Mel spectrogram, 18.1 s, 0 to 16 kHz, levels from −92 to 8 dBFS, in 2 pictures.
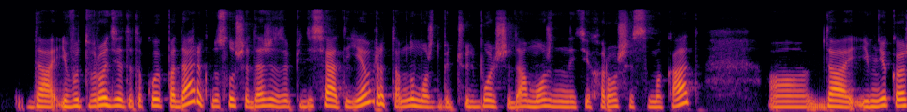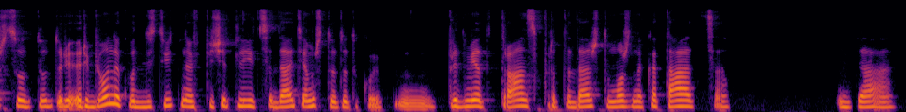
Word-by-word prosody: Да, 180 Hz, 0 st, +1 dB
и 190 Hz, -, +1 dB
вот 195 Hz, +1 st, +1 dB
вроде 215 Hz, +2 st, +5 dB
это 205 Hz, -, 0 dB
такой 210 Hz, +2 st, +1 dB
подарок, 240 Hz, -, +3 dB
но, 190 Hz, -, -1 dB
слушай, 210 Hz, -1 st, -1 dB
даже 200 Hz, +3 st, +2 dB
за 185 Hz, 0 st, -1 dB
50 195 Hz, 0 st, 0 dB
евро, 255 Hz, -, +3 dB
там, 185 Hz, -, -3 dB
ну, 215 Hz, -, +4 dB
может 180 Hz, -3 st, 0 dB
быть, 180 Hz, -2 st, -6 dB
чуть -, -, -3 dB
больше, 180 Hz, -2 st, -1 dB
да, 175 Hz, +4 st, +1 dB
можно 185 Hz, 0 st, +1 dB
найти 170 Hz, +1 st, -3 dB
хороший 185 Hz, +1 st, -3 dB
самокат. 190 Hz, -, 0 dB, 0.7 s
А, 180 Hz, 0 st, -1 dB
да, 190 Hz, -3 st, +4 dB
и 180 Hz, -, -1 dB
мне 190 Hz, +5 st, +4 dB
кажется, 210 Hz, -1 st, +1 dB
вот 185 Hz, 0 st, -3 dB
тут 190 Hz, +1 st, -3 dB
ре 195 Hz, 0 st, +3 dB
ребёнок 225 Hz, +8 st, +2 dB
вот 180 Hz, -2 st, +1 dB
действительно 190 Hz, +2 st, -2 dB
впечатлится, 200 Hz, +1 st, -3 dB
да, 180 Hz, +3 st, +1 dB
тем, 195 Hz, +1 st, 0 dB
что 180 Hz, -, -5 dB
это 175 Hz, +1 st, -3 dB
такой, -, -, -7 dB, 0.2 s
м, 100 Hz, -, -6 dB
предмет 195 Hz, -1 st, +2 dB
транспорта, 200 Hz, +1 st, -2 dB
да, 180 Hz, +3 st, +1 dB
что 190 Hz, -2 st, -7 dB
можно 180 Hz, 0 st, -1 dB
кататься. 190 Hz, -1 st, -1 dB, 1.3 s
Да. 175 Hz, -1 st, -1 dB
190 Hz, 160 wpm, -23 LUFS, 180-200 Hz, 1.3 s, вроде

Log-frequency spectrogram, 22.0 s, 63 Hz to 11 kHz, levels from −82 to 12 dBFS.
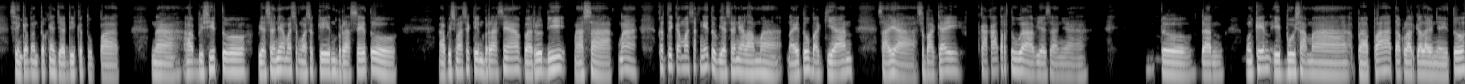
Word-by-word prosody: sehingga 130 Hz, -1 st, +1 dB
bentuknya 130 Hz, +1 st, -1 dB
jadi 125 Hz, +2 st, 0 dB
ketupat. 105 Hz, -3 st, -3 dB, 0.5 s
Nah, 115 Hz, 0 st, 0 dB
habis 130 Hz, 0 st, 0 dB
itu 140 Hz, -3 st, +2 dB, 0.2 s
biasanya 145 Hz, +4 st, +3 dB
masuk-masukin 140 Hz, -1 st, +1 dB
berasnya 125 Hz, +4 st, +2 dB
itu, 125 Hz, -6 st, +3 dB, 0.7 s
habis 130 Hz, -1 st, 0 dB
masukin 140 Hz, 0 st, +1 dB
berasnya 155 Hz, +4 st, +1 dB
baru 130 Hz, +3 st, +3 dB
dimasak, 130 Hz, -7 st, 0 dB
nah 150 Hz, -3 st, -1 dB, 0.3 s
ketika 170 Hz, +1 st, 0 dB
masaknya 170 Hz, +1 st, -1 dB
itu 160 Hz, -, +2 dB
biasanya 135 Hz, +2 st, +1 dB
lama. 125 Hz, -2 st, -1 dB
Nah 115 Hz, -, 0 dB
itu 155 Hz, +5 st, +2 dB
bagian 125 Hz, +1 st, +1 dB, 0.4 s
saya, 115 Hz, -4 st, +1 dB
sebagai 140 Hz, +4 st, -1 dB, 0.2 s
kakak 145 Hz, +2 st, -2 dB
tertua 150 Hz, -5 st, +1 dB
biasanya, 110 Hz, -2 st, -5 dB, 0.9 s
gitu, 125 Hz, -7 st, +1 dB, 0.2 s
dan 120 Hz, 0 st, +1 dB, 0.4 s
mungkin 160 Hz, +6 st, +1 dB
ibu 130 Hz, +1 st, +3 dB
sama 125 Hz, -1 st, -1 dB, 0.6 s
bapak 140 Hz, +6 st, 0 dB
atau -, -, +2 dB
keluarga 125 Hz, -1 st, +2 dB
lainnya 115 Hz, -2 st, +1 dB
itu 155 Hz, +7 st, +3 dB
130 Hz, 110 wpm, -14 LUFS, 120-145 Hz, 0.9 s, biasanya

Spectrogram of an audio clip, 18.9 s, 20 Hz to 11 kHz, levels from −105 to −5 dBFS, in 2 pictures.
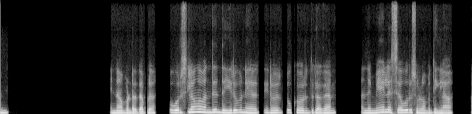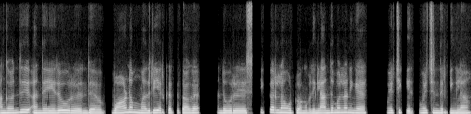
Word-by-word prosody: ம். 195 Hz, +1 st, +1 dB, 2.1 s
என்னா 175 Hz, 0 st, +3 dB
பண்ணுறது? 170 Hz, -1 st, +3 dB
அப்டிதான் 175 Hz, +2 st, +1 dB, 0.2 s
இப்ப 225 Hz, -, -6 dB
ஒரு 215 Hz, -, +2 dB
சிலவங்க 255 Hz, +2 st, +3 dB
வந்து 225 Hz, +1 st, +2 dB
இந்த 215 Hz, -2 st, +2 dB
இரவு 220 Hz, +3 st, +2 dB
நேரம் 195 Hz, -1 st, +2 dB, 0.2 s
இரவு 200 Hz, +1 st, +2 dB, 0.2 s
தூக்கம் 210 Hz, -1 st, 0 dB
வர்றதுக்காக, 190 Hz, -2 st, +1 dB, 0.8 s
அந்த 195 Hz, 0 st, +2 dB
மேலே 240 Hz, +2 st, +2 dB
செவுறு 220 Hz, +1 st, +3 dB
சொல்வோம் 180 Hz, -2 st, +1 dB
பாத்தீங்களா? 170 Hz, 0 st, 0 dB, 0.5 s
அங்க 190 Hz, +1 st, +2 dB
வந்து, 220 Hz, +4 st, 0 dB, 0.2 s
அந்த 185 Hz, 0 st, +1 dB, 0.2 s
ஏதோ 195 Hz, +3 st, +1 dB
ஒரு 190 Hz, -2 st, +1 dB, 0.2 s
இந்த 175 Hz, +1 st, -1 dB, 0.5 s
வானம் 220 Hz, +5 st, 0 dB
மாதிரியே 190 Hz, +2 st, +1 dB
இருக்கதுக்காக 185 Hz, -2 st, -2 dB, 0.5 s
அந்த 180 Hz, +1 st, -2 dB
ஒரு 185 Hz, 0 st, +1 dB, 0.3 s
ஸ்டிக்கர்லாம் 215 Hz, -1 st, -2 dB
ஓட்டுவாங்க 180 Hz, -2 st, -1 dB
பார்த்தீங்களா? 175 Hz, +2 st, 0 dB
அந்த 195 Hz, +3 st, 0 dB
மாதிரிலாம் 215 Hz, 0 st, 0 dB
நீங்க 195 Hz, -1 st, 0 dB, 0.6 s
முயற்சிக் 195 Hz, -1 st, -4 dB, 0.3 s
முயற்சிந்ருக்கீங்களா? 180 Hz, -3 st, -1 dB
195 Hz, 120 wpm, -22 LUFS, 180-215 Hz, 2.1 s, என்னா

